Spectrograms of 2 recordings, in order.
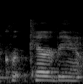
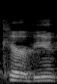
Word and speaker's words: Caribbean: And I said Caribbean in front of her. She was like, Ashley, do not pronounce it like that. She's like, it's Caribbean. She said, it's Caribbean. No, she said it's Caribbean.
